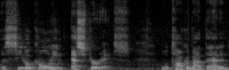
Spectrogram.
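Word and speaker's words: acetylcholinesterase: just a second but I always mispronounce it because I like to say acetylcholine erase because if it really is going to erase the acetylcholine but once that happens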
